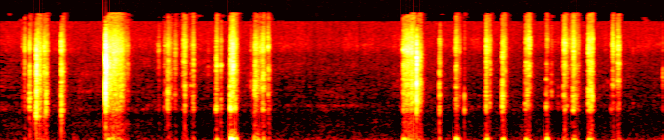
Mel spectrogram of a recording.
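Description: A crumpled magazine sheet being tapped and dabbed onto wet spray paint, giving an irregular run of soft paper taps and crinkles, with a pause in the middle.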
